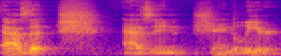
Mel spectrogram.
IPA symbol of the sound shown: ʃ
